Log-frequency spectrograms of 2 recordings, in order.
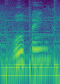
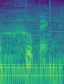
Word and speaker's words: whooping: Jane brief pronunciation question is whooping or hooping uh you can say either Jane what's your preference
